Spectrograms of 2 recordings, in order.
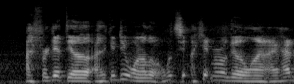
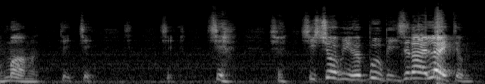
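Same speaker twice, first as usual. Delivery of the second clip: Water Boy impression; 5 dB louder than usual. Telling the salesman about mama in a stammering Water Boy voice. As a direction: stutter about mama, then blurt it out. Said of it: "I go".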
